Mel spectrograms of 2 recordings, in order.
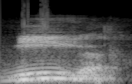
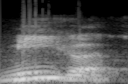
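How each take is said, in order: Both takes have the same delivery.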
